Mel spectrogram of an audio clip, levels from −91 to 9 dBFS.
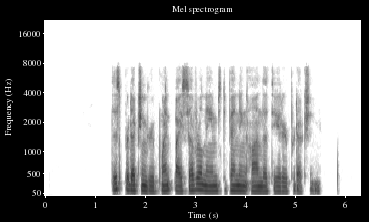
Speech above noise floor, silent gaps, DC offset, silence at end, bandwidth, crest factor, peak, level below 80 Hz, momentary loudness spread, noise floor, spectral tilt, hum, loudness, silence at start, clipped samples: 67 dB; none; under 0.1%; 0.8 s; 7.8 kHz; 16 dB; -4 dBFS; -54 dBFS; 11 LU; -86 dBFS; -7 dB/octave; none; -19 LUFS; 1.35 s; under 0.1%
